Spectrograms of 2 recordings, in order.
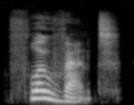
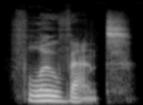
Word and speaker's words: Flovent: All right, put both syllables together and you get Flovent. Emphasize flow. See if you can hear that emphasis when I say it again. Flovent.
